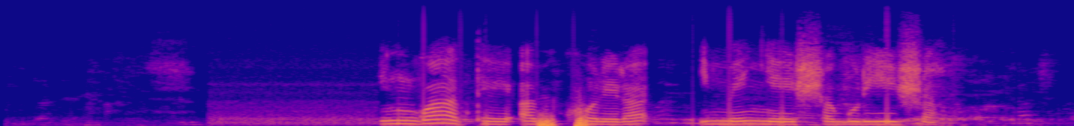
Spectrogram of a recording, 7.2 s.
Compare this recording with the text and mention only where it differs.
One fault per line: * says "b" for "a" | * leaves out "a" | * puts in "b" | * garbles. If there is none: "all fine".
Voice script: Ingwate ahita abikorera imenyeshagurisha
* leaves out "ahita"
